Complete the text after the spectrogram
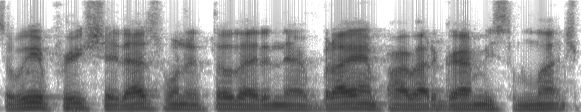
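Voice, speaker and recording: On a very clean recording against a silent background, a man's voice comes through. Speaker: sports talk host and former football linebacker. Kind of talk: live sports talk show. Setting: radio studio, live stream. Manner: fast; casual, filler-heavy.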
